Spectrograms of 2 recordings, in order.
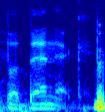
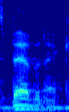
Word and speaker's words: Bebenek: A lot of people want to emphasize the second syllable. So they really? – Say Bebenek. – Bebenek. – But it's Bebenek. Yeah.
